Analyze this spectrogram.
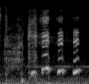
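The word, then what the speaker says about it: Tachy: Now I remember how to pronounce it. Amazing. It was Taki.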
